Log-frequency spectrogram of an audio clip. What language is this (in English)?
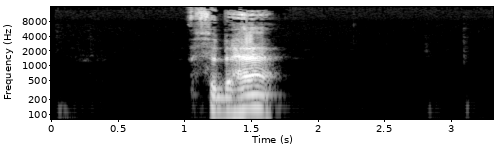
Kabyle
